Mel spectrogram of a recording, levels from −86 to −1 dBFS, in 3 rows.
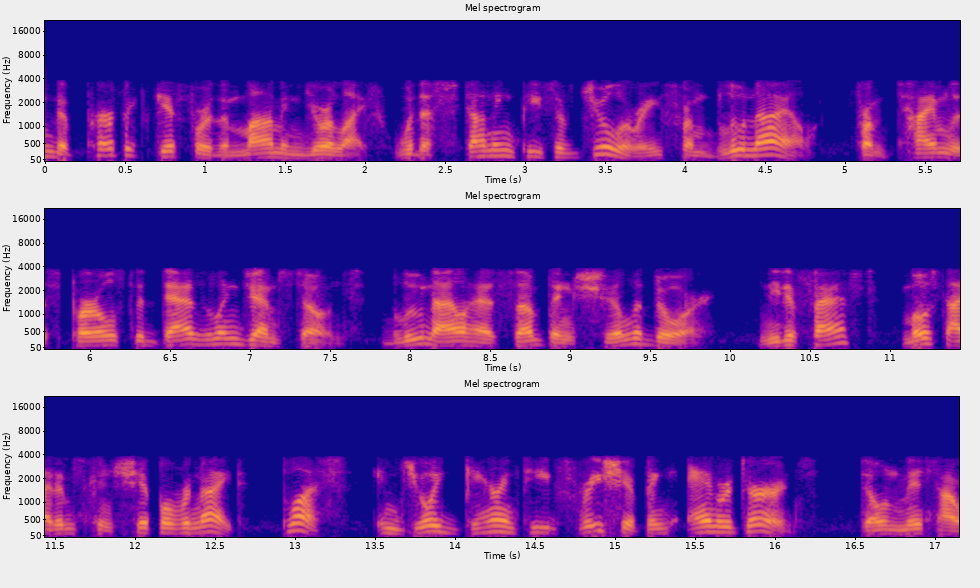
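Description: From start to finish the speech carries G.723.1 codec damage, and it is heavy: nothing above 3.7 kHz, a 200 Hz to 3.5 kHz line band, and a hoarse, smeared texture that fits roughly 6.3 kbit/s. That hoarseness, with blurred consonants, separates it from simple telephone band-limiting.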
